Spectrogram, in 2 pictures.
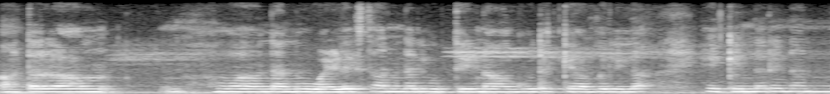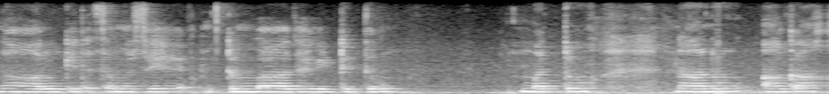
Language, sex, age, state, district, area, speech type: Kannada, female, 18-30, Karnataka, Davanagere, rural, spontaneous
